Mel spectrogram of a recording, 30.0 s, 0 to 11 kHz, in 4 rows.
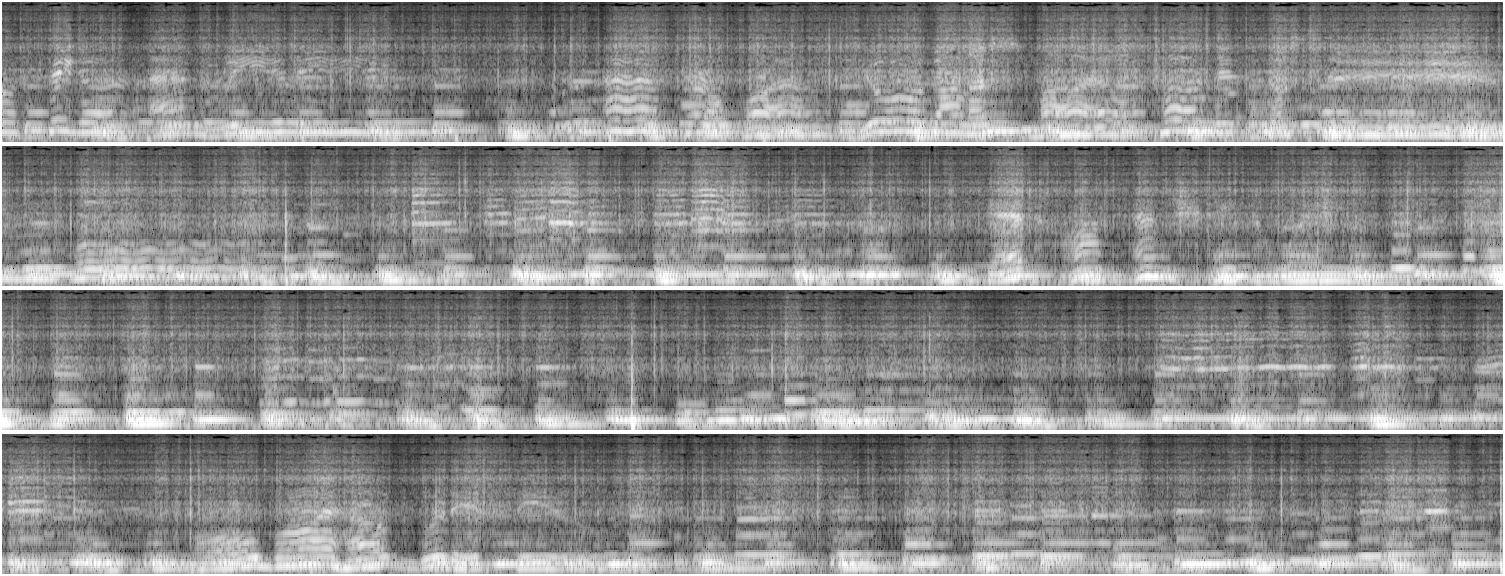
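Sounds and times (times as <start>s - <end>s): dance band record playing: 0.0s - 30.0s
record surface noise: 0.0s - 30.0s.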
